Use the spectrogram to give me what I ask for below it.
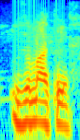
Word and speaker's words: Uzumaki: Uzumaki.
